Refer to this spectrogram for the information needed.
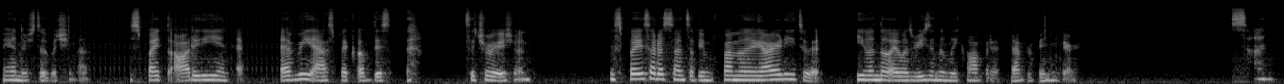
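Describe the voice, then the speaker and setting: A woman streamer reads a game's story aloud into a desk microphone. Her voice sits at an ordinary middle pitch. She narrates with storytelling drama and acts out the characters' lines. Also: fairly even intonation, fairly quick, a little mellow, slight background noise, rough recording. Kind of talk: reading a visual novel aloud on a live stream.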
